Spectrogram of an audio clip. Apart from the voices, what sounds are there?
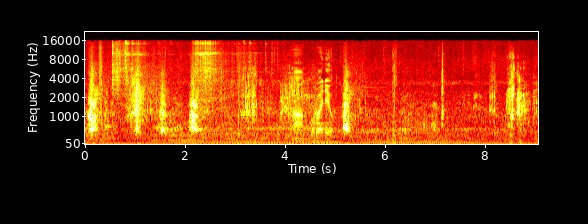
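dog barking and growling in video game Mafia 2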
